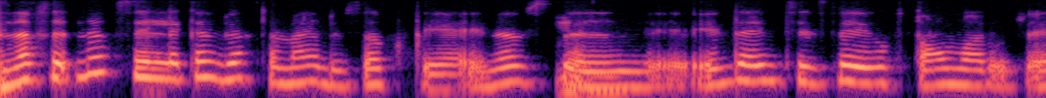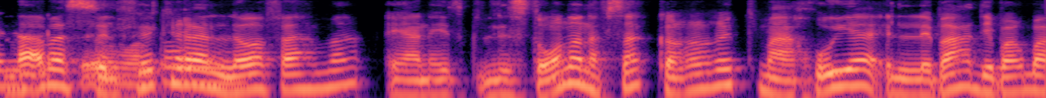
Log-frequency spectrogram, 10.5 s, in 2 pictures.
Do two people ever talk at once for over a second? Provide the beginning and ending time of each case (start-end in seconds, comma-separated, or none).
5.2-6.5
